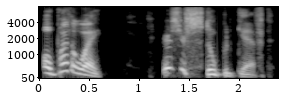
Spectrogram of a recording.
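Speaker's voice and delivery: lightly acted flustered annoyance; mildly freaking out. Frazzled Gilly returning Sam's gift, mildly freaking out. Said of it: "She's kinda freaking out".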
